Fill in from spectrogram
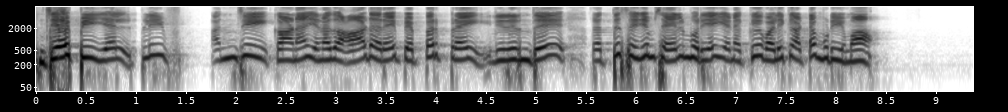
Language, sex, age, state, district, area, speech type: Tamil, female, 30-45, Tamil Nadu, Tirupattur, rural, read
